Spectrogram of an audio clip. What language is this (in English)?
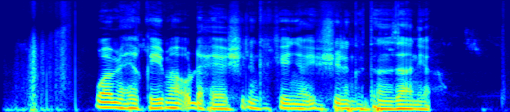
Somali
